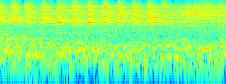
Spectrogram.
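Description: Grindcore band playing live at full volume: a dense wall of distorted guitar and fast drumming, recorded on a camera's built-in microphone.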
